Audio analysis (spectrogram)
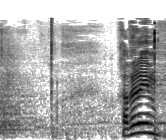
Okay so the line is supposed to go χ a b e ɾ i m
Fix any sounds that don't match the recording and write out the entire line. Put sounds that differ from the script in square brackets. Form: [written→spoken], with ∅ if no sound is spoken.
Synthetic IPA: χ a [b→v] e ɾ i m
